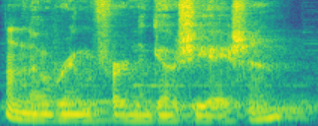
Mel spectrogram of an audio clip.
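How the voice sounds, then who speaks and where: An actor playing a smooth, calculating male gambler in a video game, with a suave, insinuating, persuasive delivery. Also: sits low, a little slow. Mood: calm, conceding. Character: smooth, calculating gambler and negotiator, confident man. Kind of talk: scripted video game dialogue acting. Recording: echoey hall reverb under loud music.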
